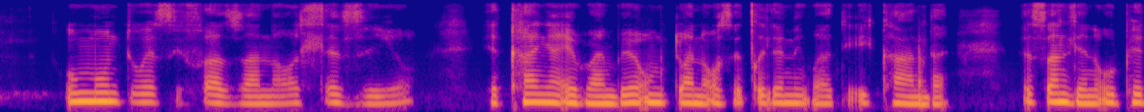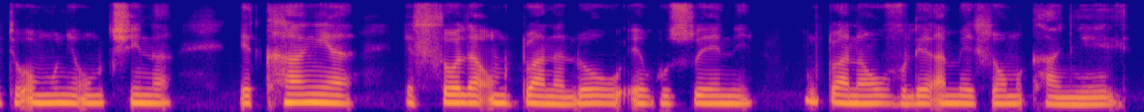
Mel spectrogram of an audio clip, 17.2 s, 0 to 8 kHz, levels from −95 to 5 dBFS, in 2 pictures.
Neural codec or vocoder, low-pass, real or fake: codec, 16 kHz, 4 kbps, X-Codec, HuBERT features, trained on LibriSpeech; 7.2 kHz; fake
